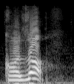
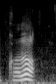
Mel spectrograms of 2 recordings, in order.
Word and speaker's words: Codó: Hay un pueblo, un playero en Brasil, pero que se llama Codó. O sea, con acento en la última O, Codó. – Codó.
